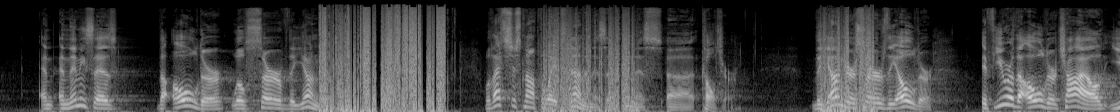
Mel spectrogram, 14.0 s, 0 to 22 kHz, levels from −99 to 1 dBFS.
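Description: A speech recording broken by three irregular bursts of scratchy crackle, from 4.00 to 5.57 s after "older will serve the", 6.80 to 7.99 s after "that's just not the" and before "uh culture", and 10.26 to 10.97 s before "the older". This is loose connector crackle: a worn or dirty contact repeatedly makes and breaks, chopping the signal into rough fragments.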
